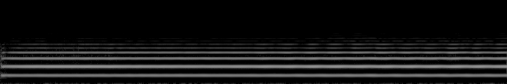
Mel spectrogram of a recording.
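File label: trumpet; Roland - LA Composer vol. 3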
